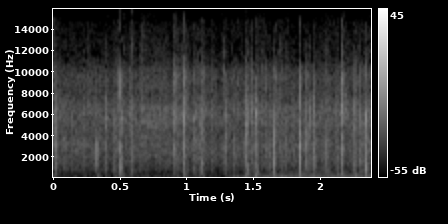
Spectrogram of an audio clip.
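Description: Rain patters at night in the woods during a wet, windy camp with a bivvy bag, scattered sharp drops landing close on a surface in an irregular rhythm over a low hiss, with no voices.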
